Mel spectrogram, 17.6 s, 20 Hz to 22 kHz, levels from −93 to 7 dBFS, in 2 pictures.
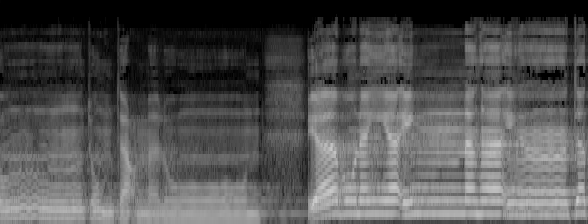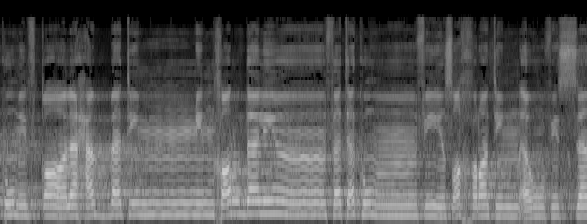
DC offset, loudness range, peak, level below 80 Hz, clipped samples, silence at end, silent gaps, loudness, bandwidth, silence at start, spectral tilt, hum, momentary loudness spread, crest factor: under 0.1%; 8 LU; -4 dBFS; -66 dBFS; under 0.1%; 0 s; none; -21 LUFS; 15.5 kHz; 0 s; -4.5 dB/octave; none; 12 LU; 18 dB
